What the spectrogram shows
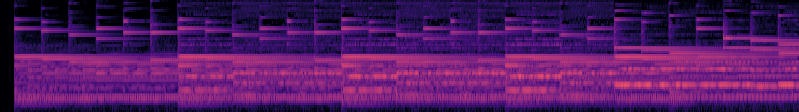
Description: tutti; Sanctus

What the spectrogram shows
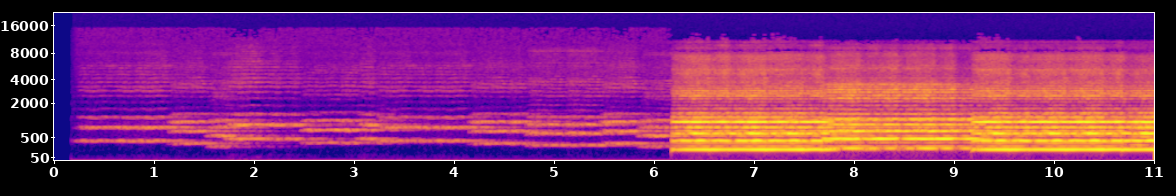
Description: Bonse Aba, bass, choir

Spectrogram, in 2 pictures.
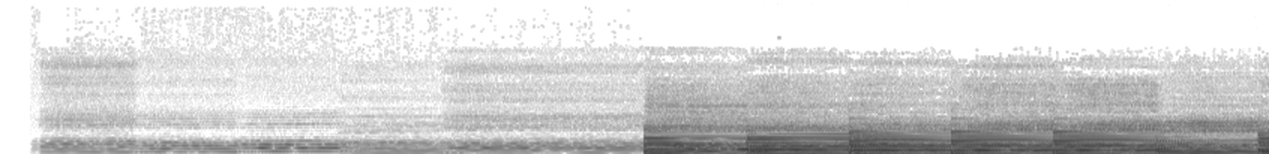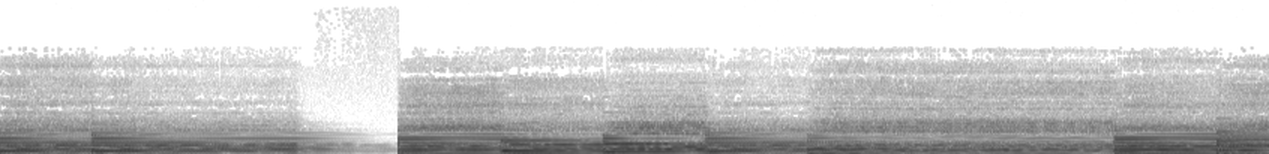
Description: bass

